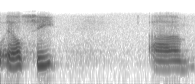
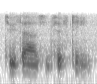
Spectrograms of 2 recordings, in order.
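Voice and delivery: ordinary talk, nothing marked

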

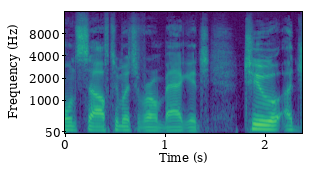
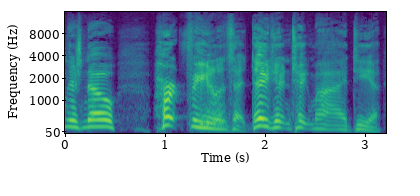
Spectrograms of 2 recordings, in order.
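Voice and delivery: usual speaking voice

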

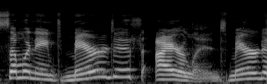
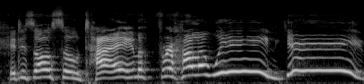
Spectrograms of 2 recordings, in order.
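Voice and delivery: excited; 11 semitones higher, 7 dB louder, slower than usual. Real, not acted. Excited Halloween announcement.

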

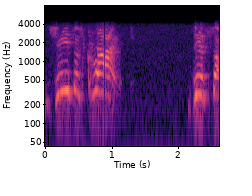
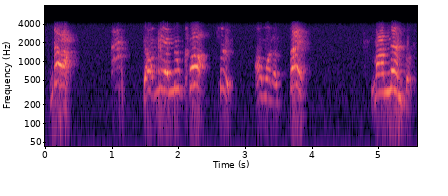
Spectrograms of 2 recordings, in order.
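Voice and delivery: ordinary talk, nothing marked

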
